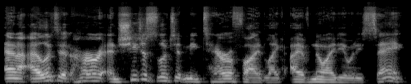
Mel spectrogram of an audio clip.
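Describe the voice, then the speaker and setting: A man's voice: medium pitch, fast talker, sharp tone. An American man hosting a casual interview, telling rambling stories full of restarts. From United States. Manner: rambling, storytelling with many restarts. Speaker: podcast host.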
